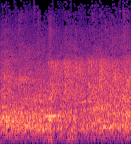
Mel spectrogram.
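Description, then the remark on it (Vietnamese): A steady burst of applause from a group, dense overlapping claps holding at an even, fairly loud level throughout, with possible murmuring voices mixed in. “Một người cho một tràng pháo tay.”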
